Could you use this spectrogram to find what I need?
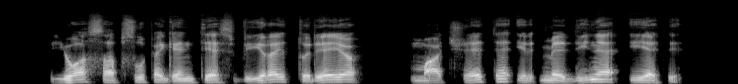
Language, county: Lithuanian, Panevėžys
